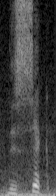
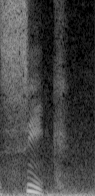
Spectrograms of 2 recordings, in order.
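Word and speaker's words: Sikh: as just understanding that their name was the sick people rather than seek or other pronunciations gave the stories and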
